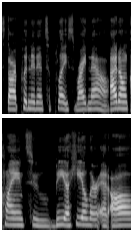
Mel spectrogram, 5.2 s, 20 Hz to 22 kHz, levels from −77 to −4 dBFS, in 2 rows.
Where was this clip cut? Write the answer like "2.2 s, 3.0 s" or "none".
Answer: 2.2 s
